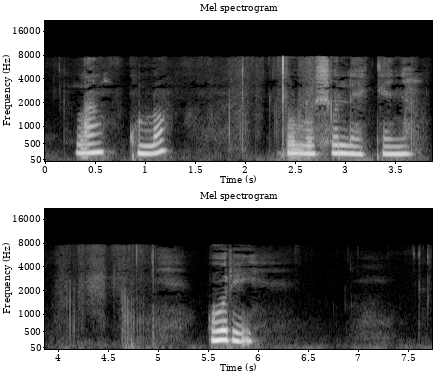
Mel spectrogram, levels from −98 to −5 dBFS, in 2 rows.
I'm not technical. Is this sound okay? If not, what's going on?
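No. The speech sounds rough and grainy throughout, likely from low-delay AAC compression: the graininess clings to the voice itself, unlike steady background hiss.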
